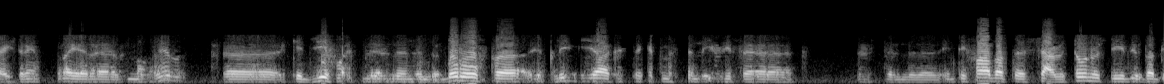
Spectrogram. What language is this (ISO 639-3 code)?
ara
